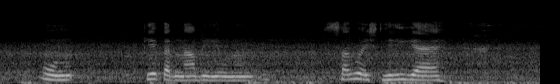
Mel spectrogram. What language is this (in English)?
Dogri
